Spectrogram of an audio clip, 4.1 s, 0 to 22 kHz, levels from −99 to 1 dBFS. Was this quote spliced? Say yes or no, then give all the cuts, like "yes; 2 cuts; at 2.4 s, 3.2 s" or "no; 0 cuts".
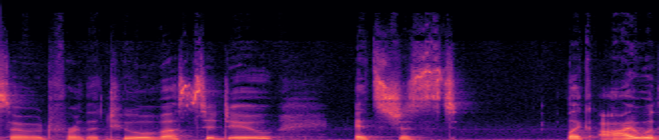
no; 0 cuts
